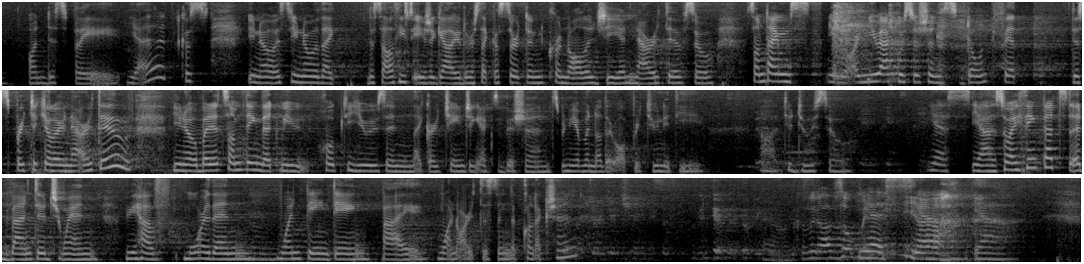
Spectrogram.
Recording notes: This session was recorded live in November 2019 at National Gallery Singapore.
